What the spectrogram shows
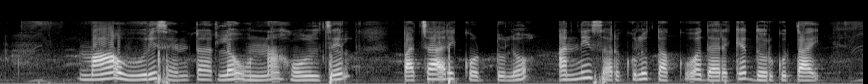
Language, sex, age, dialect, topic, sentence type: Telugu, female, 18-24, Central/Coastal, agriculture, statement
